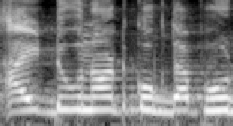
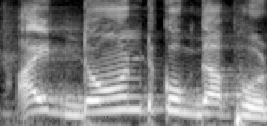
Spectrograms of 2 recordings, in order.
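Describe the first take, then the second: First: Do not is said as two full words. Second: Do not is contracted into one syllable. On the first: The speaker calls it wrong. "मत बोलो" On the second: The speaker calls it right. "बोलो"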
